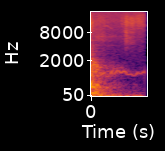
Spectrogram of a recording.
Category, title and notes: Sound effects > Other mechanisms, engines, machines
Handsaw Pitched Tone Twang Metal Foley 2
metal, smack, foley, plank, handsaw, twang, hit, household, twangy, vibration, percussion, tool, sfx, metallic, saw, shop, perc, fx, vibe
